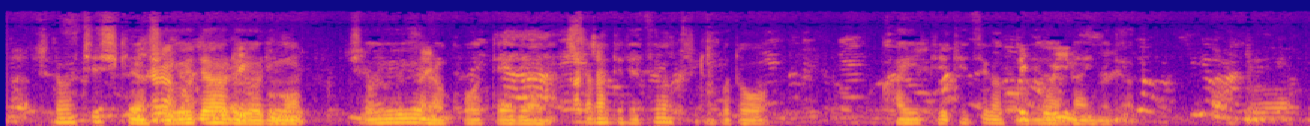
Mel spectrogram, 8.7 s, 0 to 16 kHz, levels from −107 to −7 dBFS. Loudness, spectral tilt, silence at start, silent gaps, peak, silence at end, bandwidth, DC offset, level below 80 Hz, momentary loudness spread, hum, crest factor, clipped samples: -26 LUFS; -7 dB/octave; 0.05 s; none; -6 dBFS; 0.1 s; 11.5 kHz; under 0.1%; -44 dBFS; 17 LU; none; 18 dB; under 0.1%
